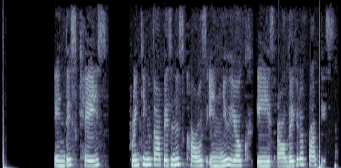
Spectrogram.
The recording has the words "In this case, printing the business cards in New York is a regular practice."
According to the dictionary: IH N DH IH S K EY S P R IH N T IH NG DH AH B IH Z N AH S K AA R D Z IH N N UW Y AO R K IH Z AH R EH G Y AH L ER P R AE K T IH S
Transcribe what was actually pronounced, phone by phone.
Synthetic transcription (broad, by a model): IH N DH IH S K EY S P R IH N T IH NG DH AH B IH Z N AH S K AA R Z IH N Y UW Y AO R K IH Z AH L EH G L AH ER P R AE K T IH S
